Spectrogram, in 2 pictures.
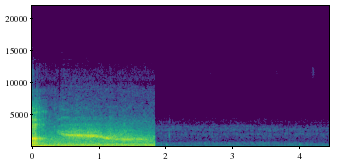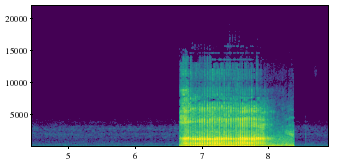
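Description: Two rough, fluttering snores from a sleeping cat, separated by several seconds of quiet.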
